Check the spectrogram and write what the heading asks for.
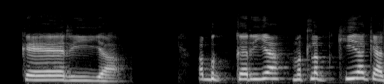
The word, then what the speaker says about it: क्रिया: जैसे हमने इसके शुद्ध उच्चारण देखा, क्रिया।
